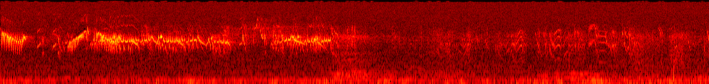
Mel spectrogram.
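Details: Superb starling in Kenya giving a rapid, chattering run of squeaky, warbling notes for about four seconds, then softer scattered chirps against light background noise.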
